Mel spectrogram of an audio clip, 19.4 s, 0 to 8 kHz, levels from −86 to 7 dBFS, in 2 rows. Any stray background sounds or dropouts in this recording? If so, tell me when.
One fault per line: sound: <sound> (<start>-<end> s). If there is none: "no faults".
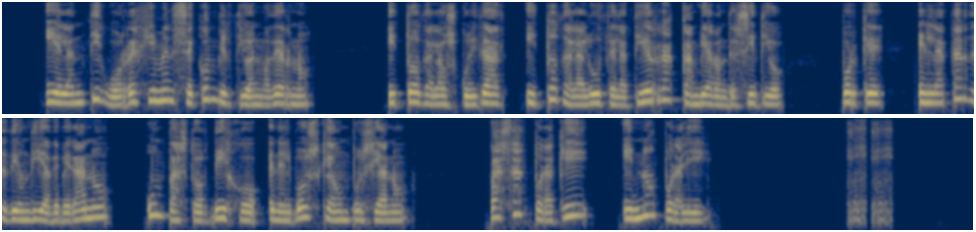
sound: laugh (18.1-18.6 s)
